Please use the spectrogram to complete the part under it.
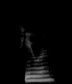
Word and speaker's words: Feuer: F-E-U-E-R. Feuer?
